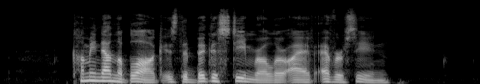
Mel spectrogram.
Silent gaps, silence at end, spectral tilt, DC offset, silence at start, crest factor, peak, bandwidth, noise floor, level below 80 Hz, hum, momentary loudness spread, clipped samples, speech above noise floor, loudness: none; 0.9 s; -5.5 dB/octave; under 0.1%; 0.75 s; 20 dB; -4 dBFS; 14.5 kHz; -67 dBFS; -58 dBFS; none; 10 LU; under 0.1%; 45 dB; -22 LUFS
